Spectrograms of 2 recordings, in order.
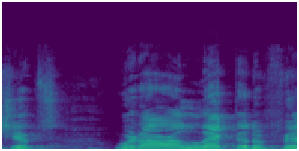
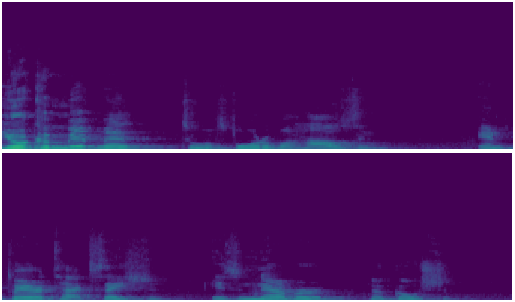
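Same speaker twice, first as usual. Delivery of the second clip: low, slow, deliberate, very quiet delivery; 6 semitones lower, 12 dB quieter than usual. Giving a response on behalf of these folks, speaking low and slowly. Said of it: "and I'll speak low, slowly".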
